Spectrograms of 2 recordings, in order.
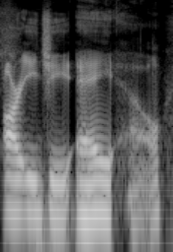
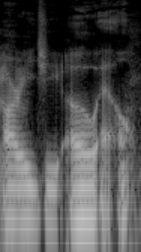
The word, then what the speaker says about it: Regal: Yeah, I'm just like, I think of Regal as the antagonist in Assassin's Apprentice, but it's Regal, not Regol.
